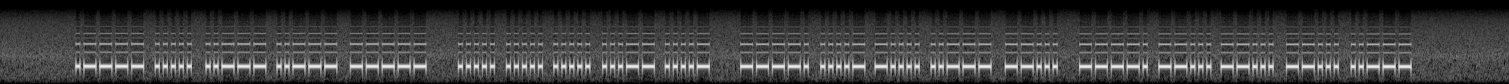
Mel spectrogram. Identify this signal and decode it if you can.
Morse code, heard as a keyed tone, hand-sent with a paddle, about 30 wpm, 840 Hz. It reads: 15220 55534 94627 97772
